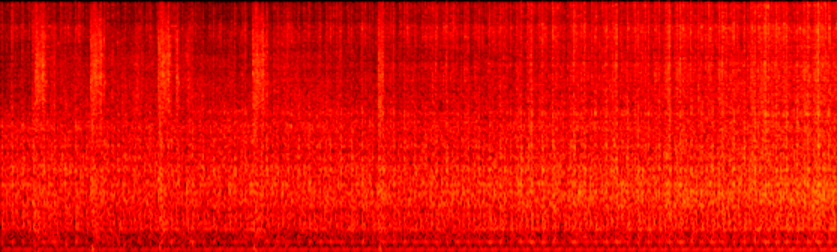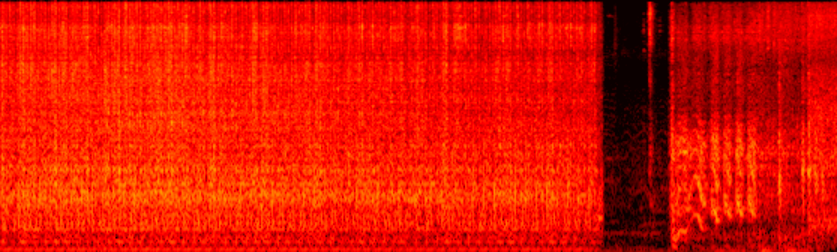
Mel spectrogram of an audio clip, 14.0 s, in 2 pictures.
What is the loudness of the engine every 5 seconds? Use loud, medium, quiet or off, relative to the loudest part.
medium, loud, loud.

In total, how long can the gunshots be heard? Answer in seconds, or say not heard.
3 s.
